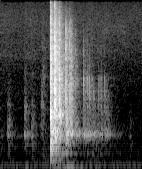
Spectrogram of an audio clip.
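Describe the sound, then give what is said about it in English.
Dice rolled into a dice tray for an attack roll in a tabletop role-playing game: one sharp clatter followed by a brief rattle that fades out in under a second, heard alone. “Could you pass me the dice tray, please? Dice. We'll have him roll to attack Drez”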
